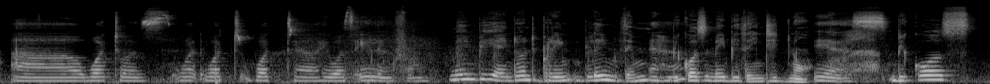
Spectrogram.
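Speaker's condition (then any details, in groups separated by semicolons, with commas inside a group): No condition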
